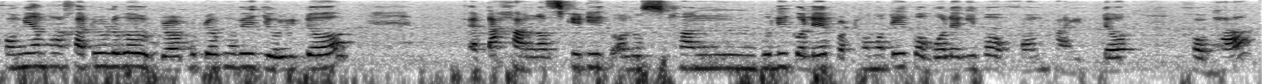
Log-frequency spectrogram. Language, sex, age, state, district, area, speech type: Assamese, female, 45-60, Assam, Tinsukia, rural, spontaneous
